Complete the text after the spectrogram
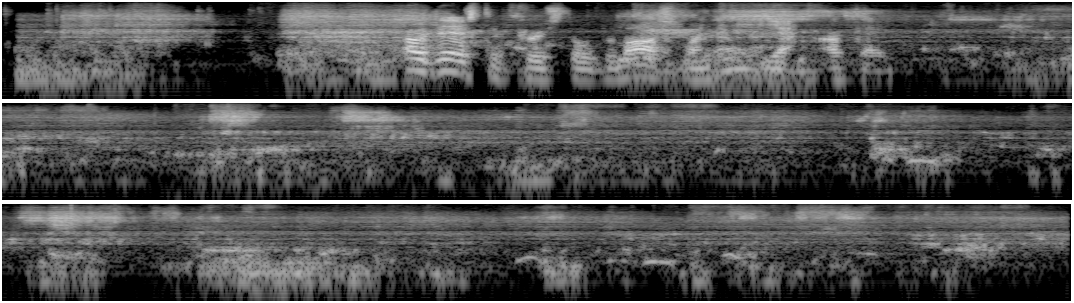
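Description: Magic blasts crackle and boom.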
